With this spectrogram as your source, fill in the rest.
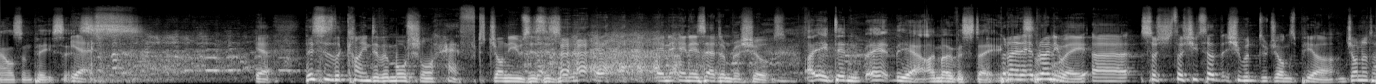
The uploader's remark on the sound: Leicester Square Theatre Podcast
